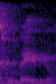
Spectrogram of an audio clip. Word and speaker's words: Suderio: Suderio, ¿no? Sí, Suderio, es correcto.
